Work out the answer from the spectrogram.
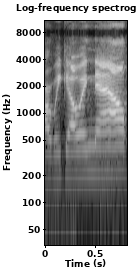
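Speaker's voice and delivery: very annoyed, irritated, put-out character voice. Voicing a character asking to leave: annoyed Nell voice. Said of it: "in a very an-, annoyed Nell's voice".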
